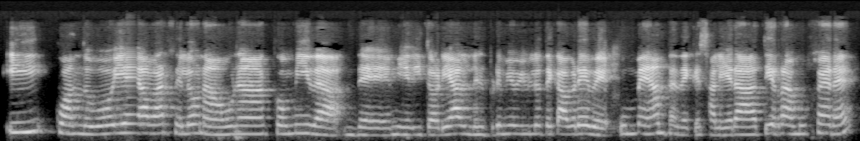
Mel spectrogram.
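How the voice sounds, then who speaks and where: A woman's voice: fairly high pitch, little pitch movement, normal speed, hardly any pauses, a bit bright. A woman from Spain talking as a guest at a poetry event, with a voice sitting a little above the usual range. She reflects as she goes and keeps checking in with her listeners. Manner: thoughtful, frequent tag questions. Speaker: poet and guest. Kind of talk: conversational answers at a poetry event.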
